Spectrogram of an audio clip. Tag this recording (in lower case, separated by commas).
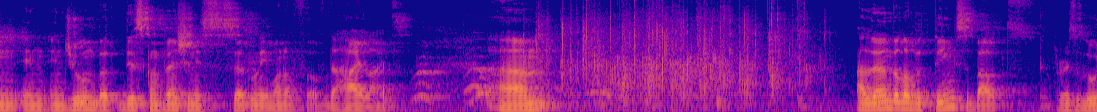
man speaking, speech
